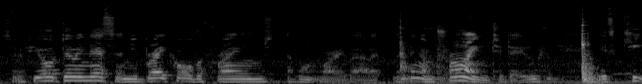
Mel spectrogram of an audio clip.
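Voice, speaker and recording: Someone with a British accent speaks amid audible room echo. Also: man. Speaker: amateur DIY renovator. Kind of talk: tutorial. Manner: halting.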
